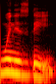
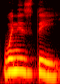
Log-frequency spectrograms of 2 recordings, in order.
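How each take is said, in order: No difference in how they are said.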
